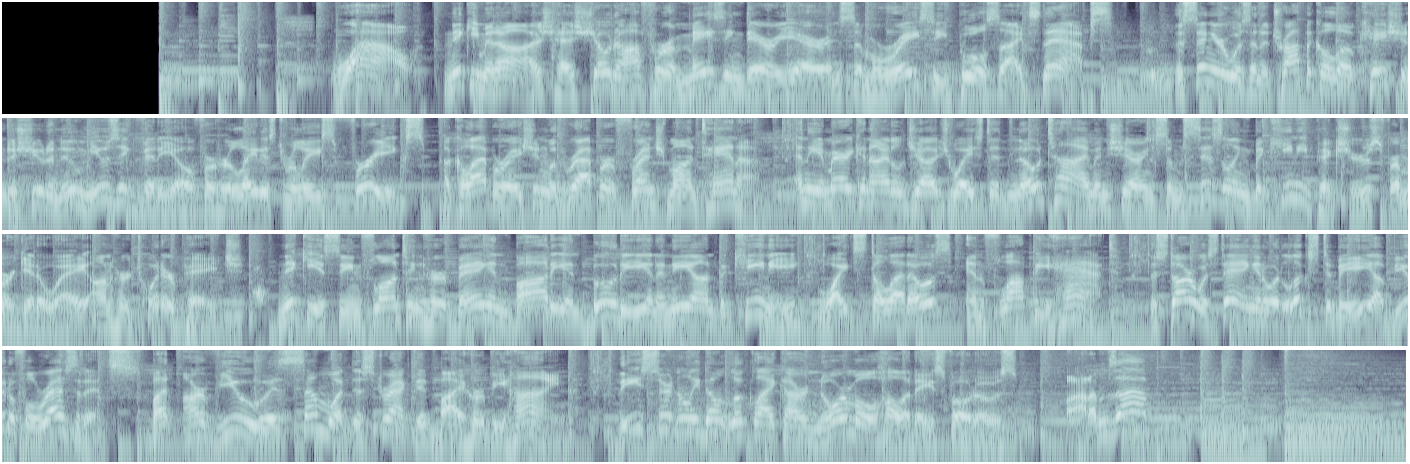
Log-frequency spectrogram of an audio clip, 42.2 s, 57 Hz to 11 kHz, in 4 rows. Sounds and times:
Music: 1.2 - 42.1
Speech: 2.5 - 40.3.

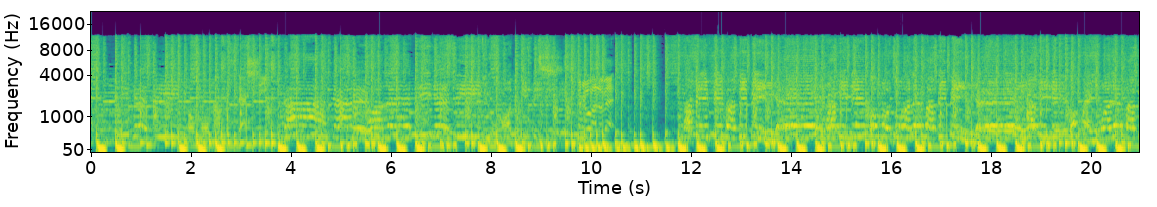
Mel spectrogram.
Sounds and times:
Funk: 0.1 - 20.9.

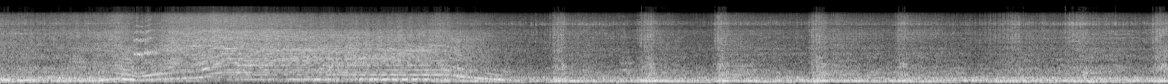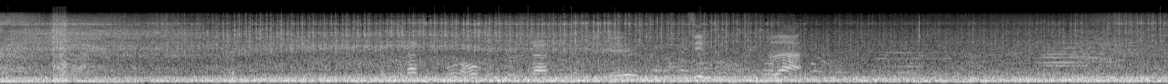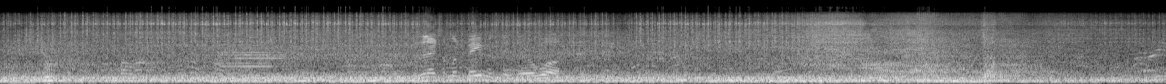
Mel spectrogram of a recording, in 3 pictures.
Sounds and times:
Motorcycle: 0.0 - 35.0
Outside, urban or manmade: 0.0 - 35.0.

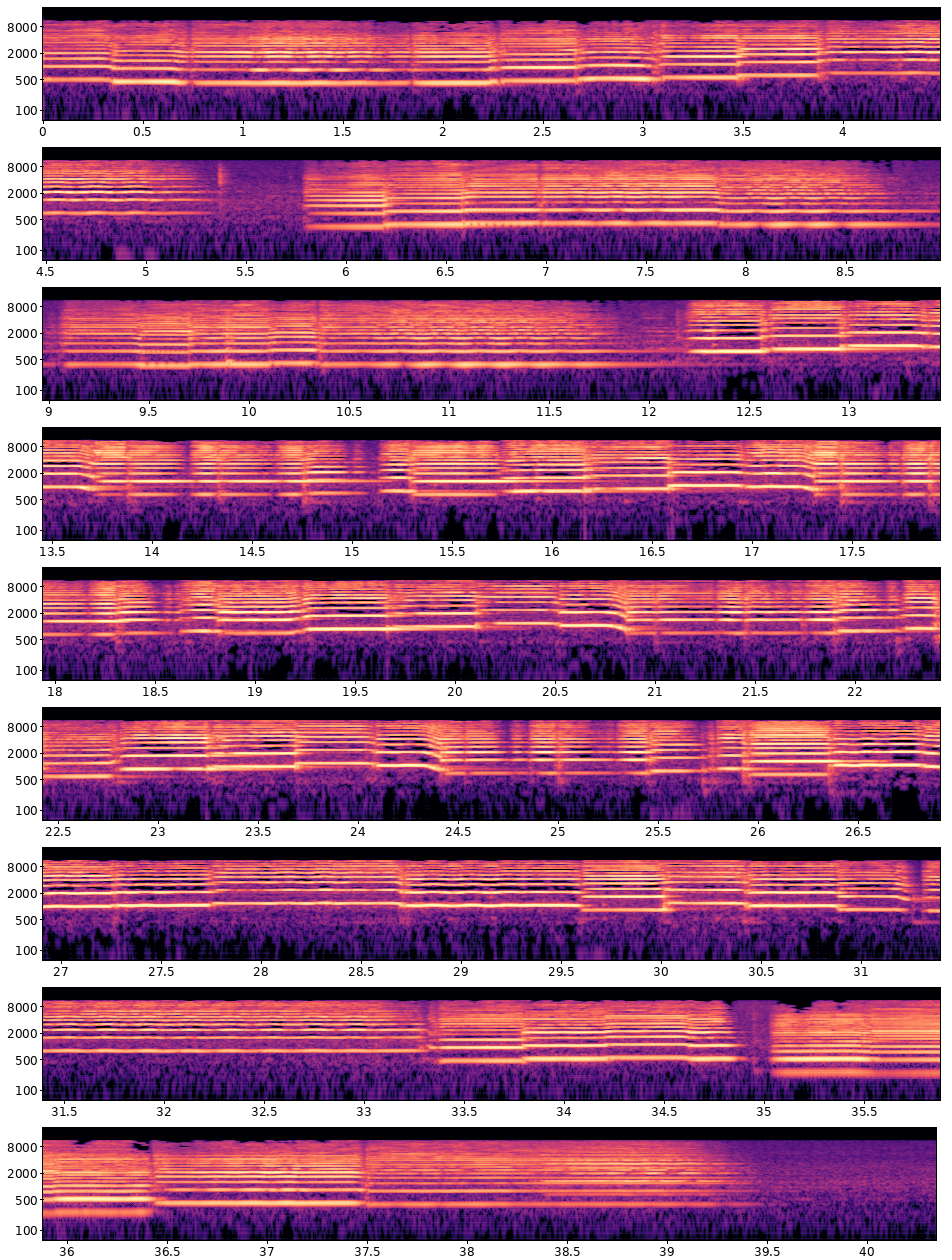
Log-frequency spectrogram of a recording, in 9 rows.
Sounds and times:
Violin, fiddle: 0.0 - 39.5.

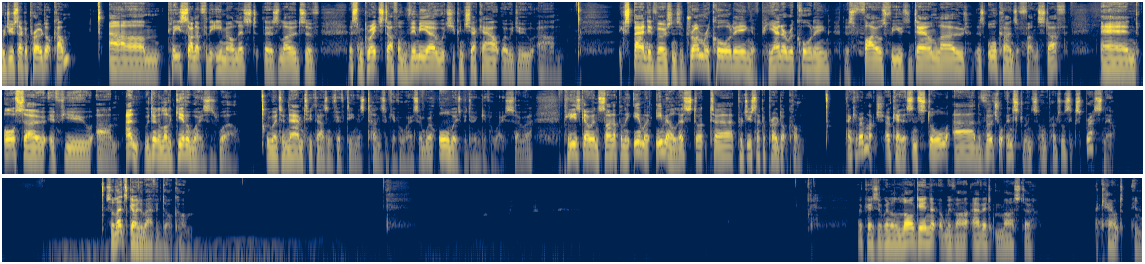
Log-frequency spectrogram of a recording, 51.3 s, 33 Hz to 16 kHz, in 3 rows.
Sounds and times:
Speech: 0.0 - 8.4, 9.3 - 29.2, 29.8 - 33.8, 35.8 - 37.1, 47.1 - 49.8, 50.6 - 51.3.

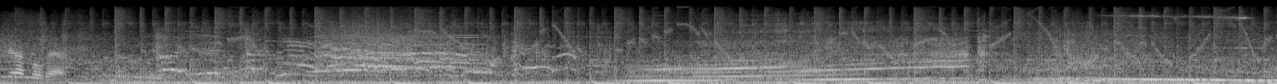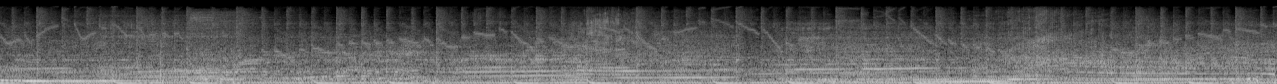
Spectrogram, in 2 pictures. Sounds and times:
Music: 0.0 - 25.5
Race car, auto racing: 0.0 - 25.5.

